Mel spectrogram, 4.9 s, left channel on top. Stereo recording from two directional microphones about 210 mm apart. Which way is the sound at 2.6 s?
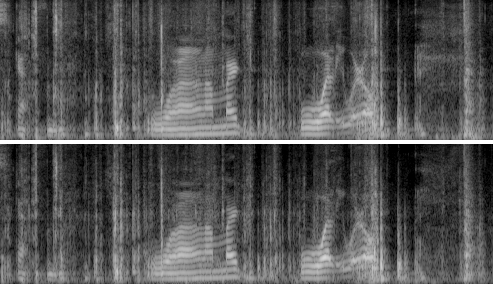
20° right (ahead or behind).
